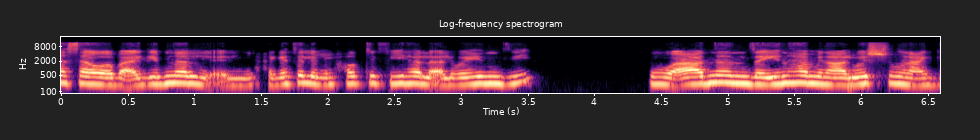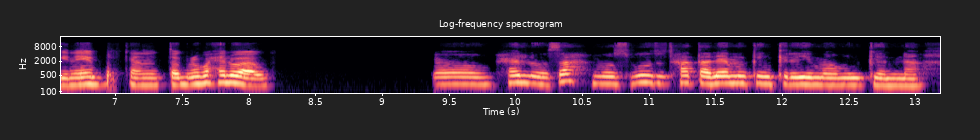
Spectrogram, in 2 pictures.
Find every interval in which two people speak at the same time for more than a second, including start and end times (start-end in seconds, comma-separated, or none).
none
